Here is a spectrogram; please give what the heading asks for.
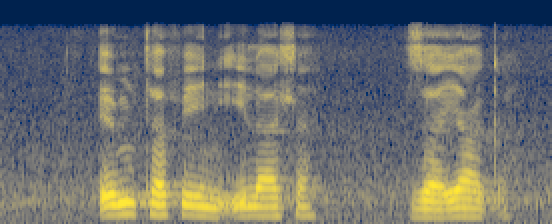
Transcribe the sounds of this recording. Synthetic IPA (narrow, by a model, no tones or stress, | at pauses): em̩tʰafenḭʔḭlaɬa | zajaːk̬ʼa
